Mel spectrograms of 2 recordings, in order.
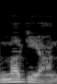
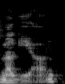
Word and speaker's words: Mogollon: in Native American but that's how we pronounce it in Arizona as white people it's Margolin but it's muggy on muggy on rim and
